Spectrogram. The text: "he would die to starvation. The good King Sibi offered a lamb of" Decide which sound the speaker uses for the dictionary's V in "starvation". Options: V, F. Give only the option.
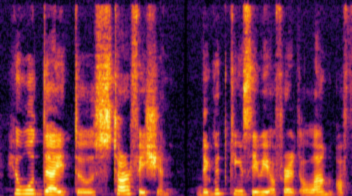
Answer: F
